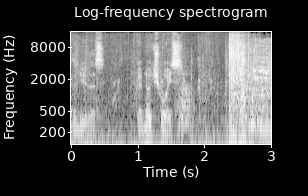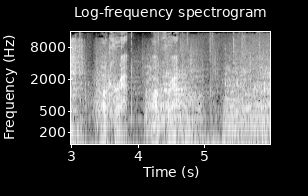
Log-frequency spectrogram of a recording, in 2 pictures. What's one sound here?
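A bear roars up close.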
